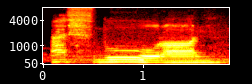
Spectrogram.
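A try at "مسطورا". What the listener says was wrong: Oh, enggak panjang. Masburon. Tanwin kalau enggak diwakaf enggak panjang.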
